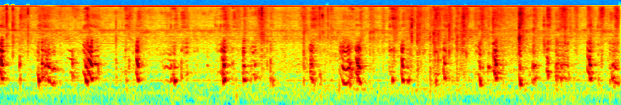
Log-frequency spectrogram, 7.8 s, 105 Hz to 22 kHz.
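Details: Newborn-stage miniature Labradoodle puppies, two weeks old, born 31 July 2009 to Rosie, whimper and squeak in scattered short cries, some louder peaks among softer ones, indoors.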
